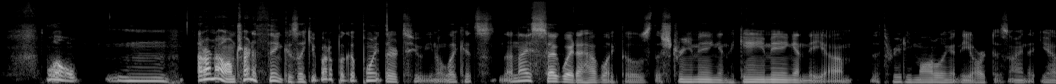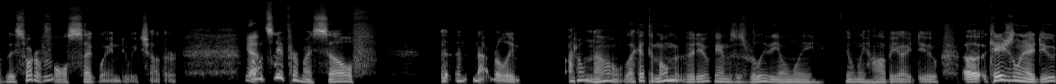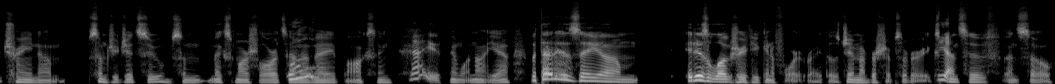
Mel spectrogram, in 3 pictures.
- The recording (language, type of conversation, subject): English, unstructured, How do you decide which hobby projects to finish and which ones to abandon?
- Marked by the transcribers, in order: none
